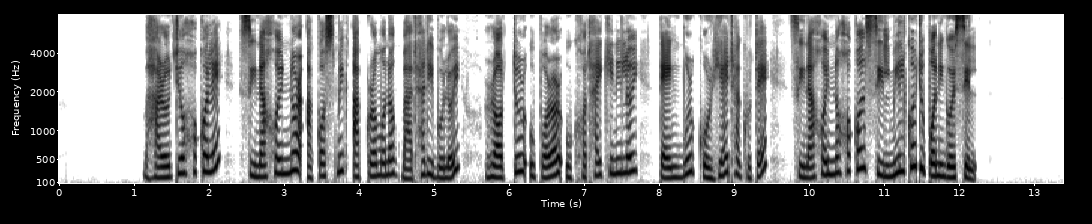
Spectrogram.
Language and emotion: Assamese, surprised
